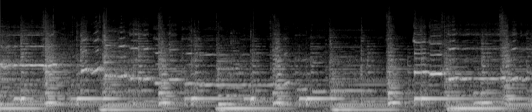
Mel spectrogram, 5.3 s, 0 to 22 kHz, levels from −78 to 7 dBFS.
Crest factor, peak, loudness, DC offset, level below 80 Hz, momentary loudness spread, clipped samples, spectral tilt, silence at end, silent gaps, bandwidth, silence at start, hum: 14 dB; -4 dBFS; -18 LUFS; under 0.1%; -36 dBFS; 6 LU; under 0.1%; -7 dB/octave; 0 s; none; 9 kHz; 0 s; none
